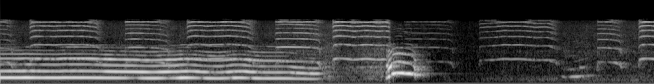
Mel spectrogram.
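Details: Greater Swiss Mountain Dog howling: a long, wavering, harmonic-rich howl drifting slowly downward over three seconds, followed by a sharp rising yelp and shorter, higher howls that break off.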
